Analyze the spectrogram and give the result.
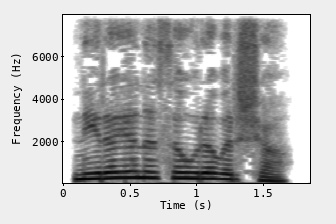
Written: ನಿರಯನಸೌರವರ್ಷ

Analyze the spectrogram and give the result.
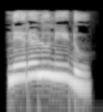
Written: ನೆರಳುನೀಡು

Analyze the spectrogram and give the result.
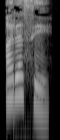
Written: ಆರೈಸು

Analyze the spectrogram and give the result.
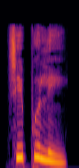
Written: ಚಿಪುಲಿ

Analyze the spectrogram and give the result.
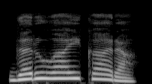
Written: ಗರುವಾಯಿಕಾರ

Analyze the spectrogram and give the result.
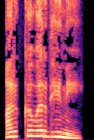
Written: ಅರ್ಕವರ್ಧಿನಿ

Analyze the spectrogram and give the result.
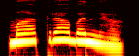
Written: ಮೂತ್ರಬಂಧ

